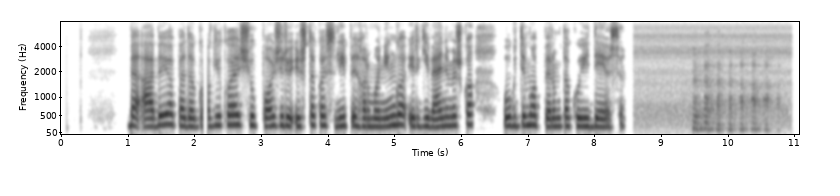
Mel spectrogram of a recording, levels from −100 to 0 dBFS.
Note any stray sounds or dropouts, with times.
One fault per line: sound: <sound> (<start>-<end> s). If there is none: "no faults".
sound: dropout (2.1-2.2 s)
sound: laugh (9.3-10.9 s)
